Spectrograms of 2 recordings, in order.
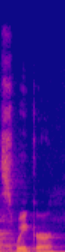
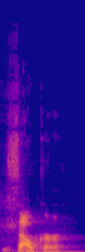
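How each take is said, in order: First: The first vowel sounds like English 'we'. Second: The first vowel sounds like English 'ow'. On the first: The speaker calls it wrong. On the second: The speaker calls it right. "it's an ow sound"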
